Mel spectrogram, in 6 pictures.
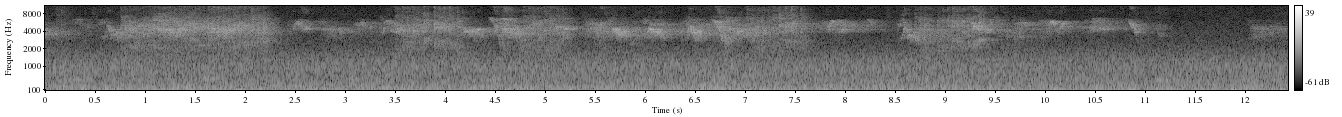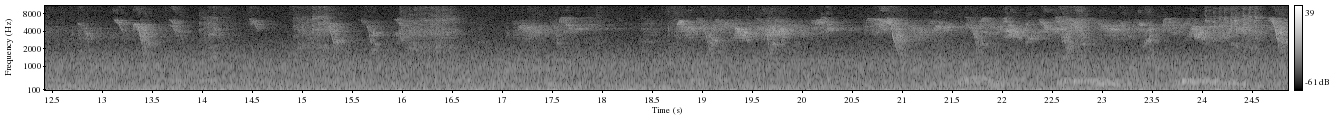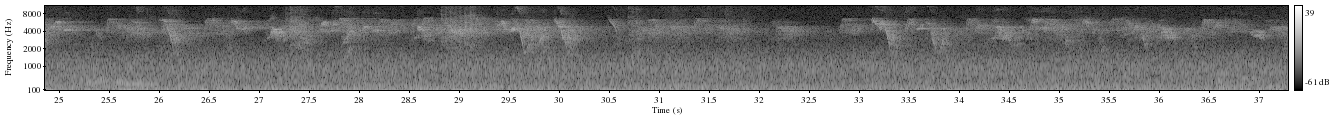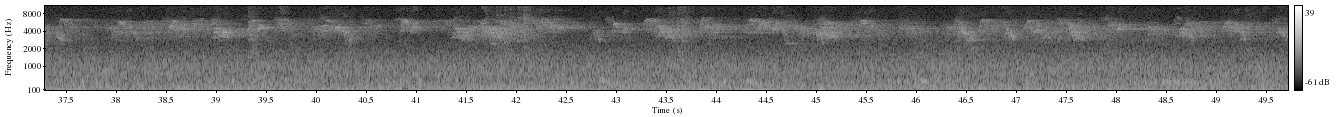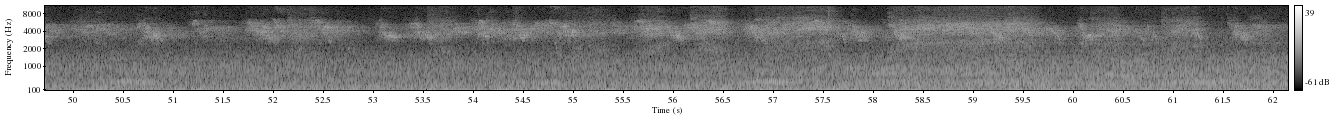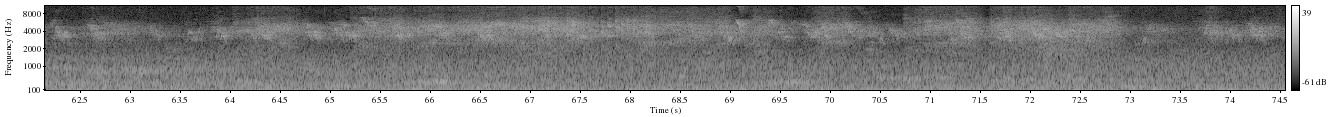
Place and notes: Boulevard de Lyon, Strasbourg, France - Birds and wind - courtyard
The birds in my courtyard, in the morning of the first day of confinment in France.
Recorded with ZOOM H1 on my balcony.
France métropolitaine, France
